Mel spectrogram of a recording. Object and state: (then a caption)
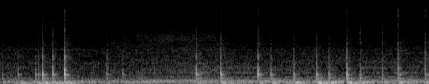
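Glass plasma ball. Fingertips of both hands tap steadily across the glass surface of a small hollow glass plasma ball globe. The taps are short, dry clicks with a faint hollow tone near 460 Hz, dying away almost instantly over a constant low, heavy rumble.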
